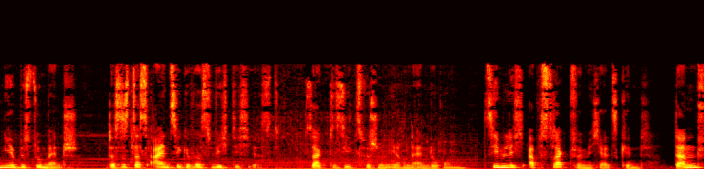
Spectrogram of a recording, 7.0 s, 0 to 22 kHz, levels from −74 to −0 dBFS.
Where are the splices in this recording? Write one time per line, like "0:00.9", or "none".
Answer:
0:04.8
